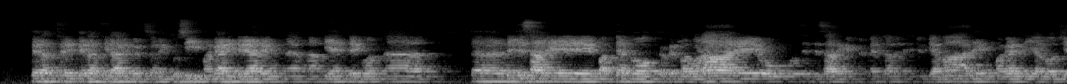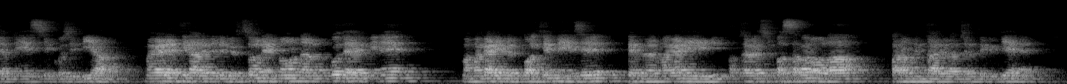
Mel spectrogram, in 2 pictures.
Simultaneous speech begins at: none

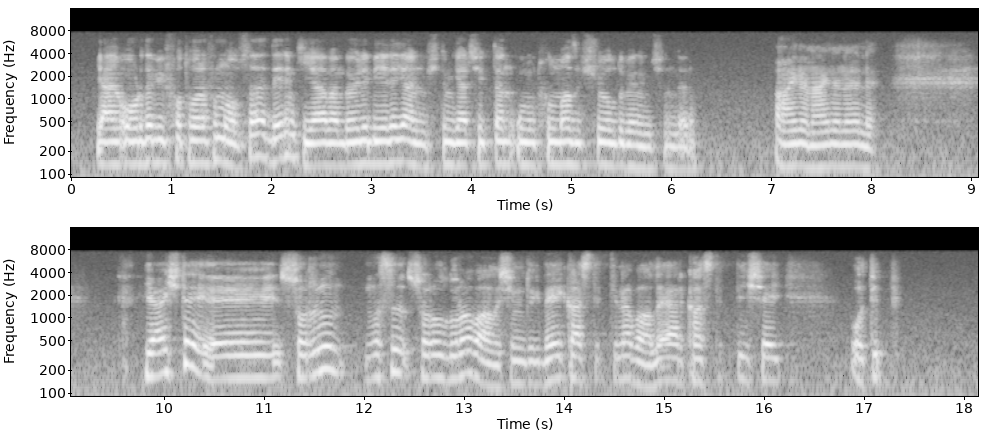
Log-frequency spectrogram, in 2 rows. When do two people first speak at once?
none

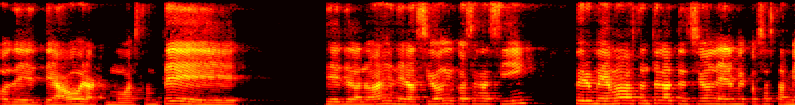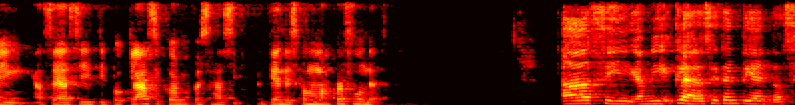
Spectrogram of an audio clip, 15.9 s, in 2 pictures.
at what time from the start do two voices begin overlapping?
none

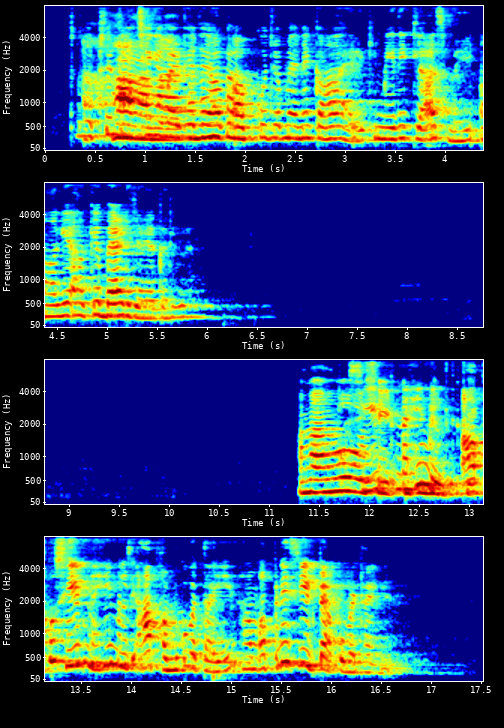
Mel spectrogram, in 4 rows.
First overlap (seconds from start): 0.7 s

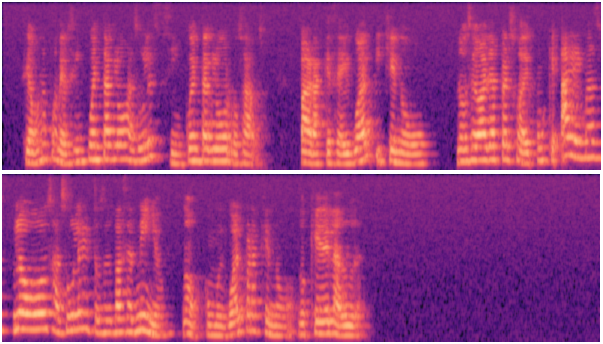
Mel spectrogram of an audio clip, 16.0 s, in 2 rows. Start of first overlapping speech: none

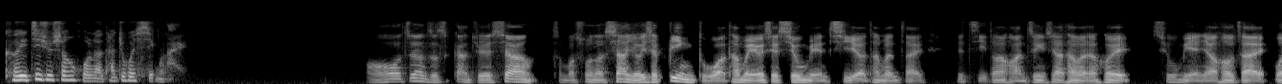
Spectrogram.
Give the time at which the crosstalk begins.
none

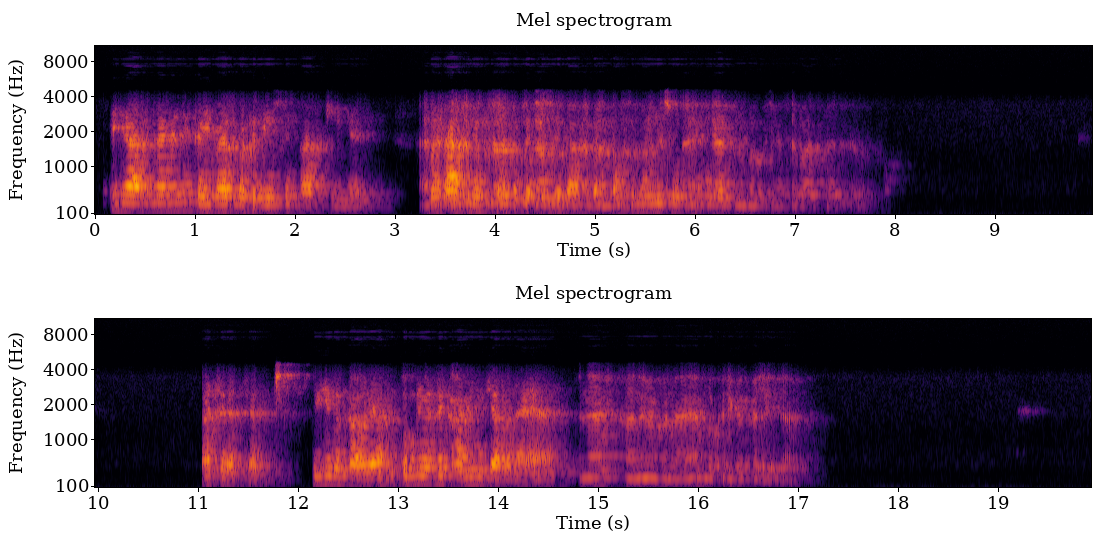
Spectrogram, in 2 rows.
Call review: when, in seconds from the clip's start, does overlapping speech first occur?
3.3 s

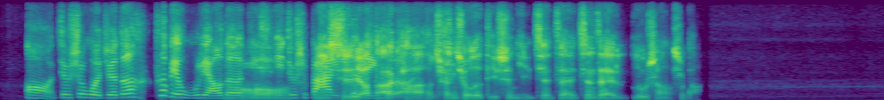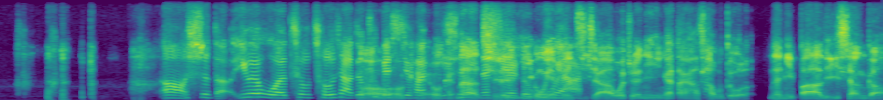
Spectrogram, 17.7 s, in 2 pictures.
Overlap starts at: 2.2 s

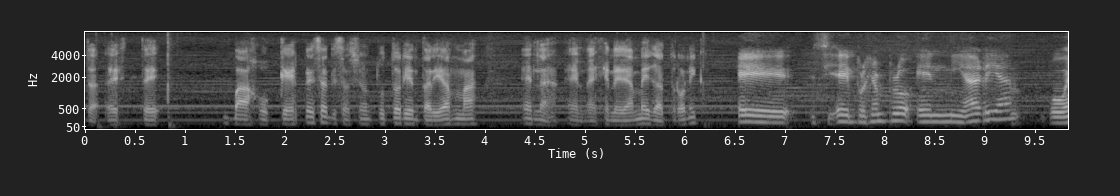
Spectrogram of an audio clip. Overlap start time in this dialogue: none

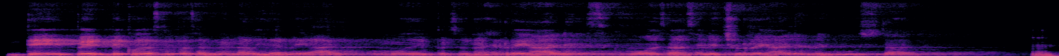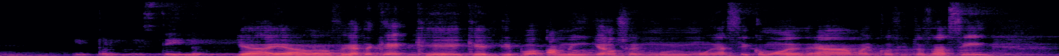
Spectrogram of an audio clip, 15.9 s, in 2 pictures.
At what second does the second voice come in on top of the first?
none

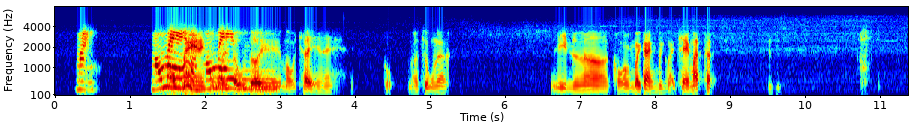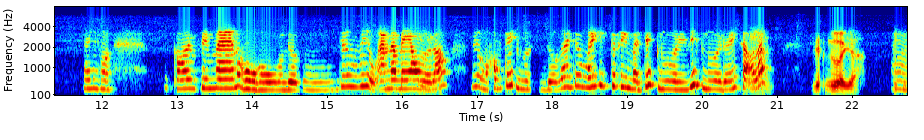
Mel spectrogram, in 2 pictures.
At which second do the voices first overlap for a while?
1.4 s

